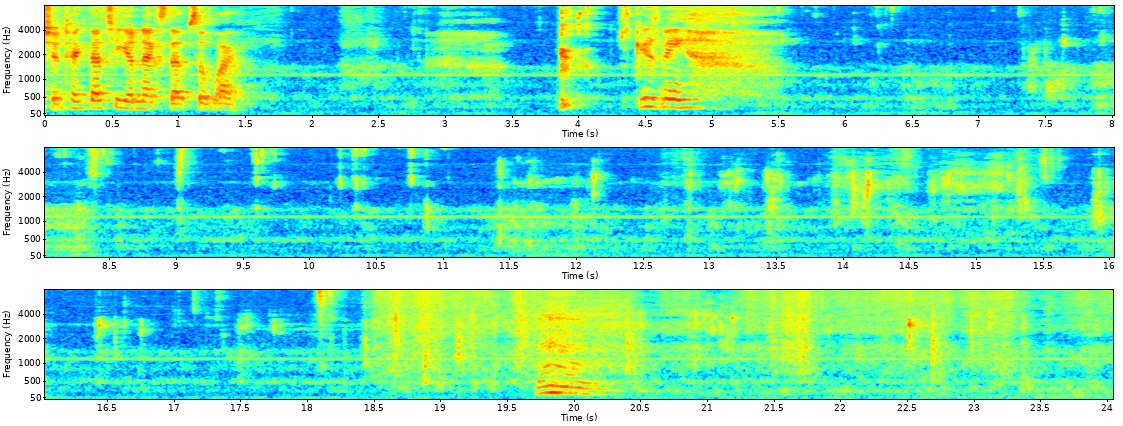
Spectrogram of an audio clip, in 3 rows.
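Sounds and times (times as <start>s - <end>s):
chewing with wet mouth clicks: 7.3s - 18.5s.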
